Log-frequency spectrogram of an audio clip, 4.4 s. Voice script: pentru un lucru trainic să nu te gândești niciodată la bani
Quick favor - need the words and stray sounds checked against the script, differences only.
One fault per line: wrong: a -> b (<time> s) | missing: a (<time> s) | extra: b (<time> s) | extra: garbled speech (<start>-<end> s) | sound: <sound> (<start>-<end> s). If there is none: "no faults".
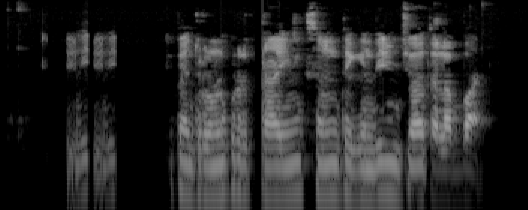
sound: laugh (0.6-1.0 s)
sound: dropout (2.1-2.2 s)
